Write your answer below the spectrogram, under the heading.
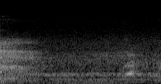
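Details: Honey bees buzzing around a beekeeper during day one of a cutout of a long-established colony in a house wall, the colony growing angry as dark falls; a steady dense drone with a brief louder swell near the end.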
